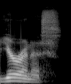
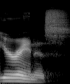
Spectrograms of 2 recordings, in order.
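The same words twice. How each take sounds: First: It is said the plain, non-joking way. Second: It sounds like the joking 'your anus'. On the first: It is said the non-fun way. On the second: It is said the fun, joking way.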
